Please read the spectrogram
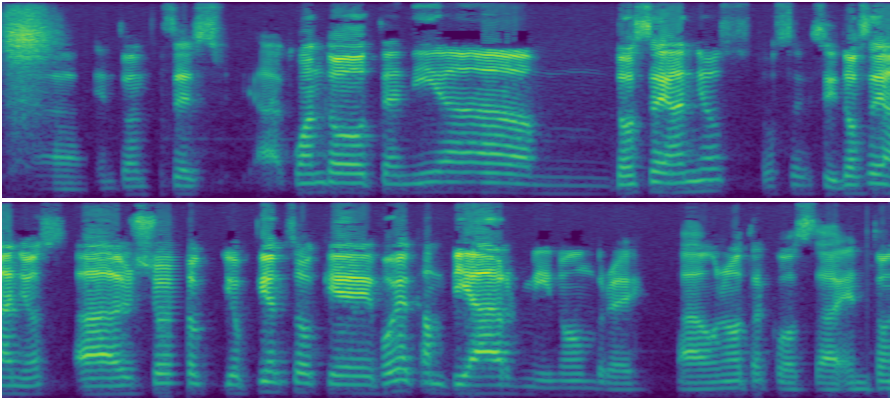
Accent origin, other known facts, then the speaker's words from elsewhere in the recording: United States; Spanish is a second language; Yo soy italiano, entonces, italiano americano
